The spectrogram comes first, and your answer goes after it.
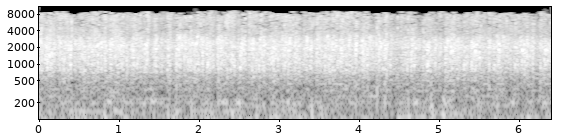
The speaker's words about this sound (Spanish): Un aplauso para todos ellos.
